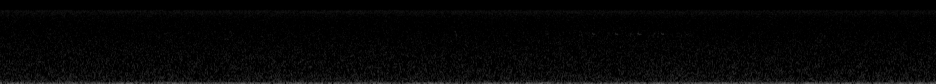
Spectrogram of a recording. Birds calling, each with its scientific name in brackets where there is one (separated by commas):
Hawaii Amakihi (Chlorodrepanis virens)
